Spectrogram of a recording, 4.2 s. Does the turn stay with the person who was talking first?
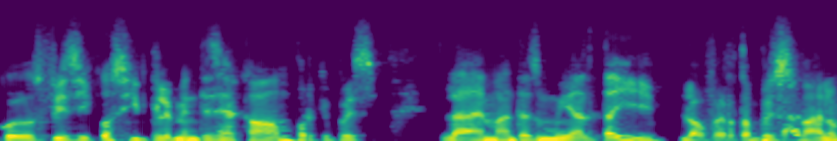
Yes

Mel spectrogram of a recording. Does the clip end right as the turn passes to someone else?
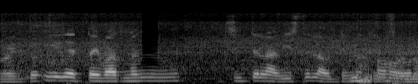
Yes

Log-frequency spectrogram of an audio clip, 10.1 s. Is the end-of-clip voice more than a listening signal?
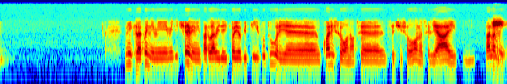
Yes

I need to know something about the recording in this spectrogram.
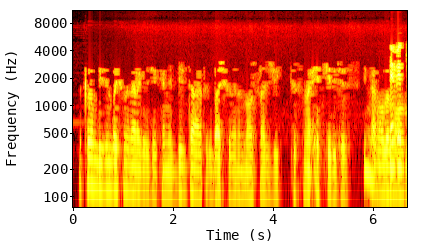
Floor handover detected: Yes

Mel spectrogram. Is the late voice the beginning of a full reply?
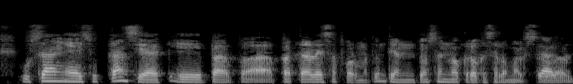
No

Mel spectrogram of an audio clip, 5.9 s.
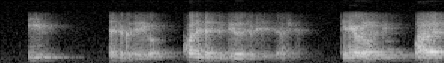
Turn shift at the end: Yes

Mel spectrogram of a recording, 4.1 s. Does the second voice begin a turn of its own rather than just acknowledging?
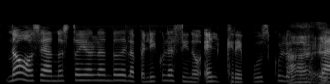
Yes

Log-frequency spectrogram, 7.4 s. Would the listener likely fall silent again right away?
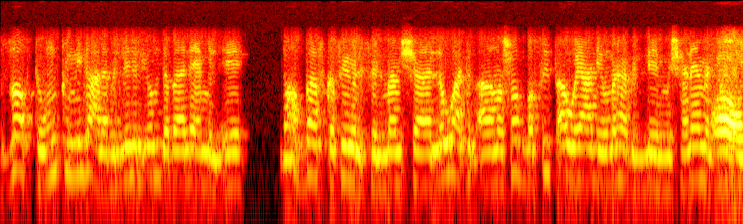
No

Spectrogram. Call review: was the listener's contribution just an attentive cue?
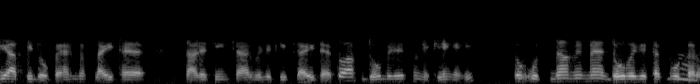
Yes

